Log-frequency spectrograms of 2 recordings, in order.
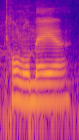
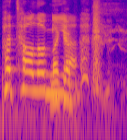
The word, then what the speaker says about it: Ptolomea: I am going to charm person the Ptolomea 1. I know Ptolomea, the P is silent. Ptolomea. Like a pterodactyl.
